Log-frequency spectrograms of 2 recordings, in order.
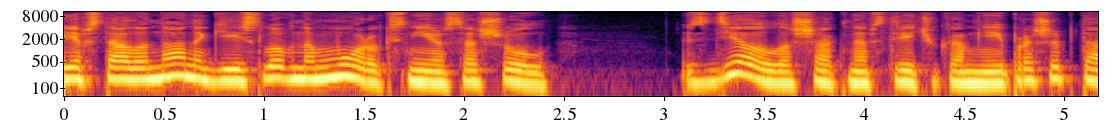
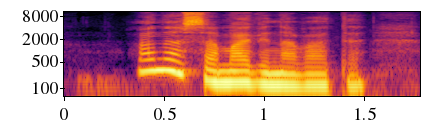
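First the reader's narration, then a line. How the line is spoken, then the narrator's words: Calm, offhand. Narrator (Russian): спокойно ответила Дарья, точно говорила о чем-то незначительном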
